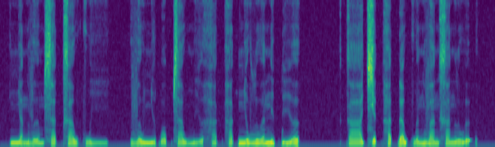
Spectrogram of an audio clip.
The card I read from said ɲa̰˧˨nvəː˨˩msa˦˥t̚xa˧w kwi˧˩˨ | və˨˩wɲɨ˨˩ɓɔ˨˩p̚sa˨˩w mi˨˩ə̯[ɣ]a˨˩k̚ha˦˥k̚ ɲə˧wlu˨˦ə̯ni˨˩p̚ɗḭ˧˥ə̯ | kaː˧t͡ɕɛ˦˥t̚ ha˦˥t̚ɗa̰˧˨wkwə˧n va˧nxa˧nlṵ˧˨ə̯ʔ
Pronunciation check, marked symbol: incorrect: h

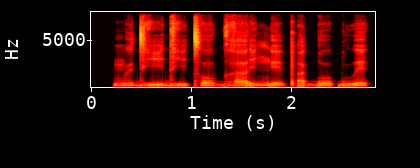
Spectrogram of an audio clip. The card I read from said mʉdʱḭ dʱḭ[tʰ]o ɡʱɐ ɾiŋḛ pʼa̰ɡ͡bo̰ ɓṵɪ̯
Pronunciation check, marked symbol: correct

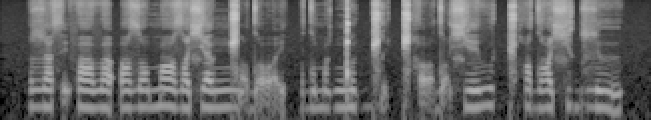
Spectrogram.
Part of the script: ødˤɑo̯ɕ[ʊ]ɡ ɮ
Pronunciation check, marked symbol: incorrect: ɯ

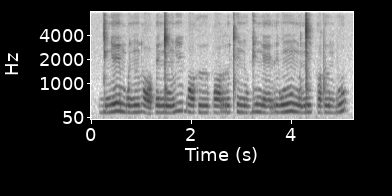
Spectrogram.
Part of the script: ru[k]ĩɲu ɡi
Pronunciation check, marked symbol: incorrect: cʰ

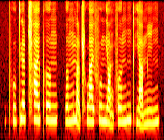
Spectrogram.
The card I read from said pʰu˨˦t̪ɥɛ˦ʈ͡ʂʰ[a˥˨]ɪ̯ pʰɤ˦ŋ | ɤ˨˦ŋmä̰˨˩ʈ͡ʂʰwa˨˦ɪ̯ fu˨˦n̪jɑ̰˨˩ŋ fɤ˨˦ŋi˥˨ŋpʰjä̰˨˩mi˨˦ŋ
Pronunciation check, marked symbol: incorrect: a˦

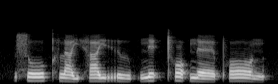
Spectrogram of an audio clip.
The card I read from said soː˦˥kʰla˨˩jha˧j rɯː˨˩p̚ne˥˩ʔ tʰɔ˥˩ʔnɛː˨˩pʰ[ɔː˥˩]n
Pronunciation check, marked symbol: correct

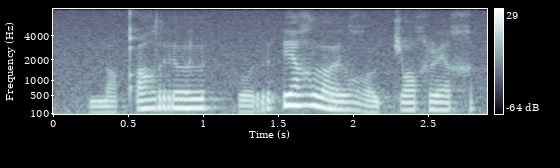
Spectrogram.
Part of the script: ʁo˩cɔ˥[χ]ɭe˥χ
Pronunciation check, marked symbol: correct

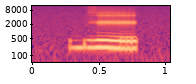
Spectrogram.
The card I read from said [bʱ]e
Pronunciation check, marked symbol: correct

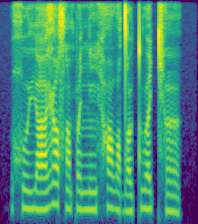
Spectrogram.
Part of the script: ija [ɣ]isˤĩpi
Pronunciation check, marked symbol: correct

